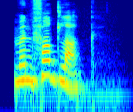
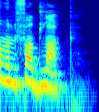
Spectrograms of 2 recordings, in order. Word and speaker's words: من فضلك: Have you noticed the uk ending? Now request the man to write it down. – اكتبه من فضلك. اكتبه من فضلك. – How do you say please to a woman? – من فضلك. من فضلك. – Note the ik ending.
